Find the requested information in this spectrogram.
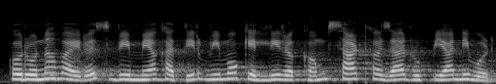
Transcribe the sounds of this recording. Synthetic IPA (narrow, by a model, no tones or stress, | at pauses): koɾonaʋajɾəsʋimjakʰat̪iːɾʋimɔkelːiɾəkʰəmsaʈʰɦəd͡zaɾːupjaniʋəɽ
